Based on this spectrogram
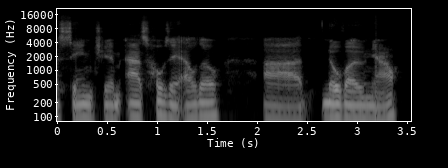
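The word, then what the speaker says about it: Nova União: If you knockouts recently, BJJ black belt, fighting out of the same gym as Jose Aldo, Nova Uniao. Right? I said that right? Yeah, we got some good pronunciation going.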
